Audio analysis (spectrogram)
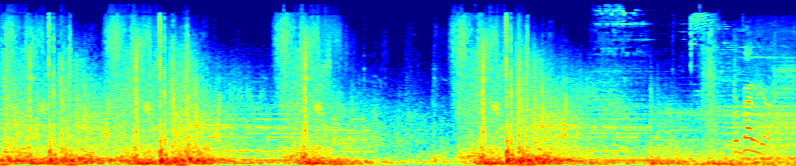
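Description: Confringo blasting spell in Hogwarts Legacy going off as loud fiery explosive bursts, with several booming impacts over a steady roar of game battle noise.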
